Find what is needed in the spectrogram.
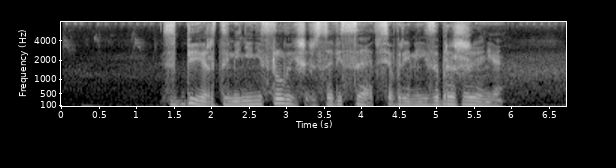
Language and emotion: Russian, angry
